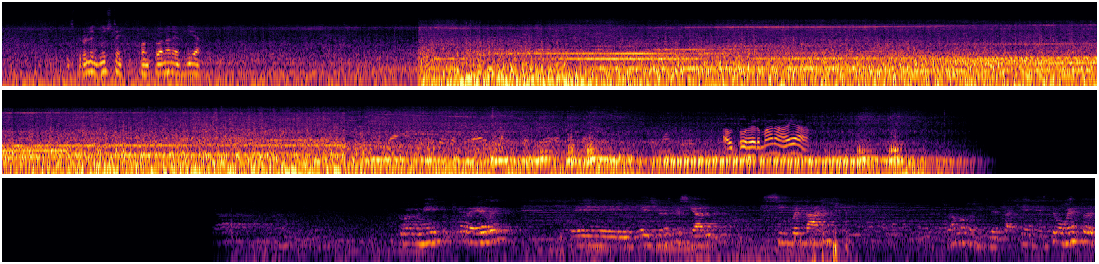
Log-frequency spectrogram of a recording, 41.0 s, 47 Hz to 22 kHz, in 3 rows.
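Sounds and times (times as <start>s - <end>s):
wind rush: 0.0s - 21.0s, 36.4s - 39.2s
motorcycle engine drone: 0.0s - 26.2s, 30.0s - 41.0s
wavering warbling tone: 4.3s - 20.3s.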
